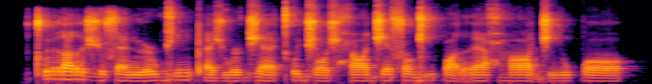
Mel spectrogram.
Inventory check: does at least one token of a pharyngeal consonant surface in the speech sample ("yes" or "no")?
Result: yes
